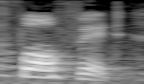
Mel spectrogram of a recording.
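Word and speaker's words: forfeit: है that is called फॉर फिट so what is the correct sling of फॉर फिट इसमें आर जो है हमारा साइलेंट होगा साइलेंट आर ठीक है फॉर फिट सो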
